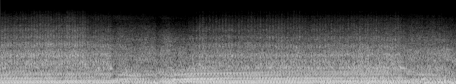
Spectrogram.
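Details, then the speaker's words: Supercharged C5 Corvette accelerating hard; strong, smooth pull with engine note rising steadily under load, no whine, howl or clunks; transaxle smooth, motor very powerful; healthy acceleration. "the transaxle is smooth and the motor that's the most surprising thing the motor is powerful I mean really powerful"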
